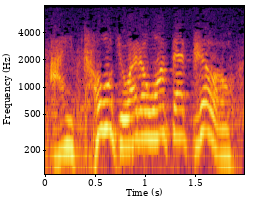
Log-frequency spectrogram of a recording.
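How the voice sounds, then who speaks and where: Scornful, bitter wife in radio drama. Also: female voice, high voice, big pitch swings, moderate pace. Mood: bitter defiance. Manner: biting, dismissive. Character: scornful, embittered wife, defiant and sharp-tongued. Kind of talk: 1970s radio drama acting. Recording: dull, noisy vintage radio broadcast.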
